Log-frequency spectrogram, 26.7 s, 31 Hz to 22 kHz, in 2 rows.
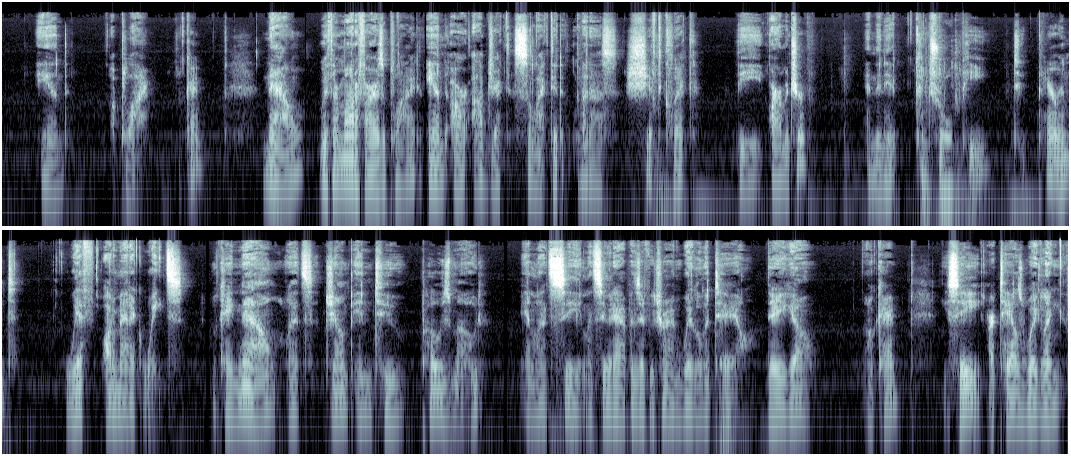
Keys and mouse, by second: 0.3-1.1 drag, 11.8 ctrl+p, 17.2-18.6 drag, 22.4 g.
